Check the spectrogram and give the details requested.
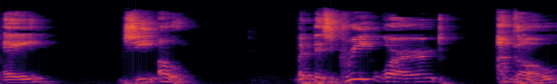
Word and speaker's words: ago: from Strong's Greek Lexicon g71 I go it is spelled a g o but this Greek word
